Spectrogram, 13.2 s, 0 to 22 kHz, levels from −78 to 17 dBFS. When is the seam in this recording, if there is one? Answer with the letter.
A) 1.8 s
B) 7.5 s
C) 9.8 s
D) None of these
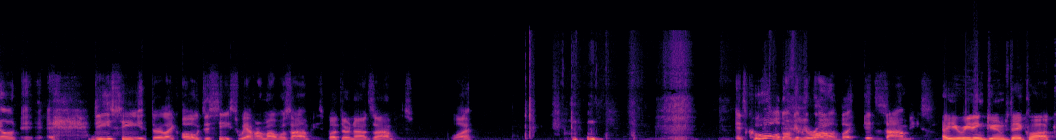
A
